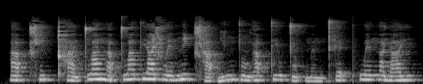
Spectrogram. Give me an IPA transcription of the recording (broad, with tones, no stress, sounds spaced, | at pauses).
a˨ ʔ t͡ɕʰ ĩ˨ k̚ pʰ a˨˩ j t̪ w a˦ n̪ a˨ ʔ t̪ w a˦ t̪ j a˦ ɕ w e˧ n̪ i˥˧ t͡ɕʰ a˨ ʔ ɡ ĩ˦ ŋ t̪ ɔ̃˧ ɡ a˦ ʔ t̪ j u˦ t̪ ɔ̃˨ k̚ m ẽ˨˩ m t̪ʰ e˦ ʔ pʰ w e˦ n̪ a˥˧ j a˦ j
